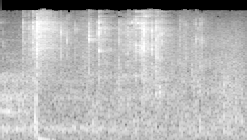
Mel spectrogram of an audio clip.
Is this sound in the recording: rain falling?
no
